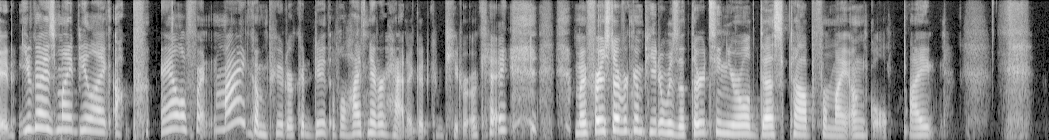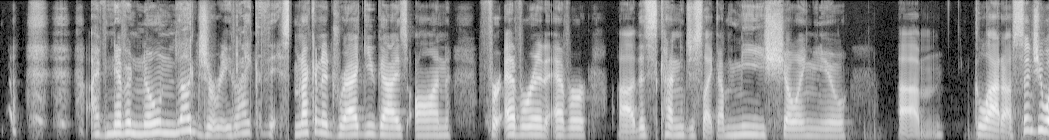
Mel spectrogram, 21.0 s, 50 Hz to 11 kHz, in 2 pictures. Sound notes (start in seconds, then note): 5.0 chuckles; 10.6 chuckles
